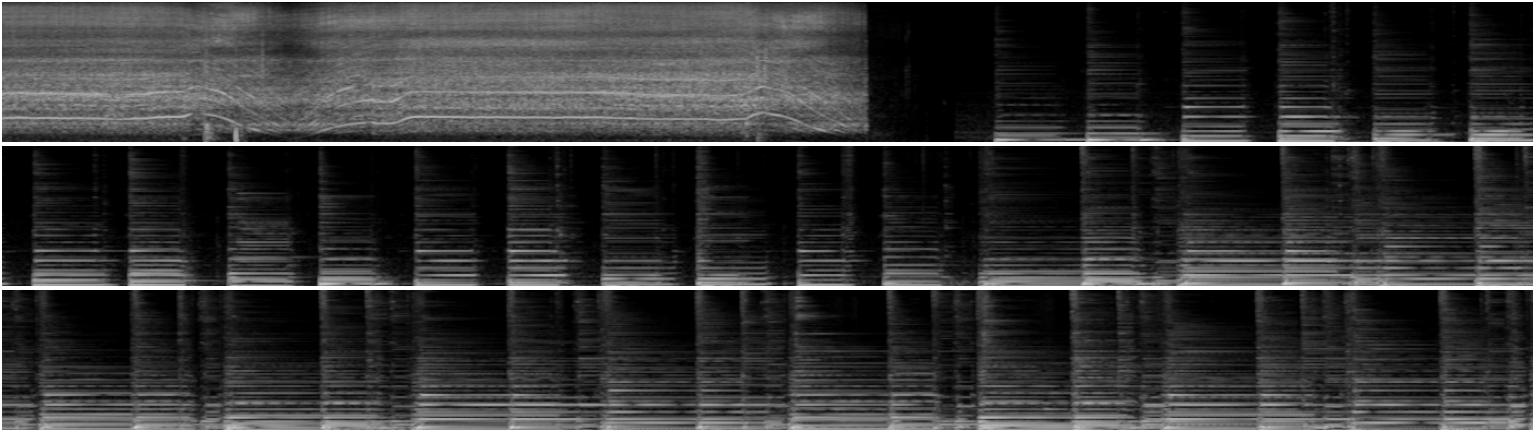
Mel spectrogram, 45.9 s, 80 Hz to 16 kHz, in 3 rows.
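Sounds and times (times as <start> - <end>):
acoustic guitar strumming: 9.9 - 45.9.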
